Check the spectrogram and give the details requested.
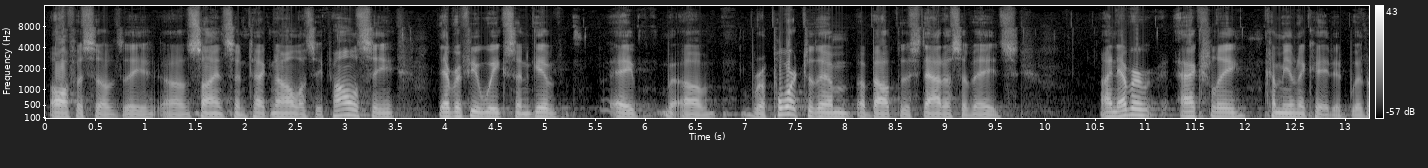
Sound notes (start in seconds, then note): none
